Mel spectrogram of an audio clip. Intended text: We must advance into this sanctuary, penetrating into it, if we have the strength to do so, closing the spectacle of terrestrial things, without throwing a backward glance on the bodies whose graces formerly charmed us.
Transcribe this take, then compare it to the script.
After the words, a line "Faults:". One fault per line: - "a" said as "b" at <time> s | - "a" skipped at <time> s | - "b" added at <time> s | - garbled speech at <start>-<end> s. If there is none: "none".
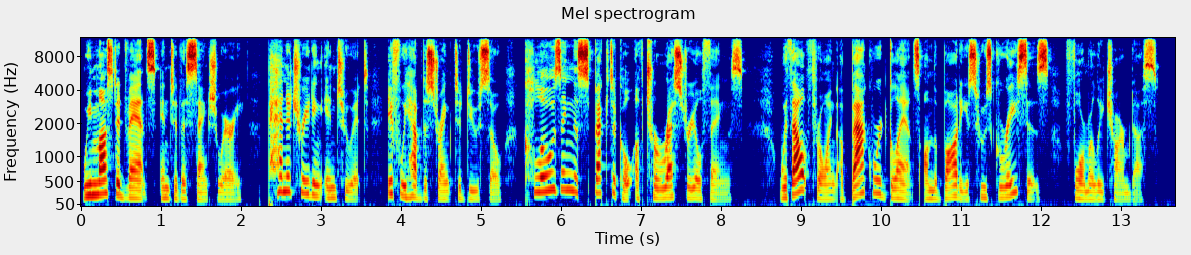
We must advance into this sanctuary, penetrating into it, if we have the strength to do so, closing the spectacle of terrestrial things, without throwing a backward glance on the bodies whose graces formerly charmed us.
Faults:
none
